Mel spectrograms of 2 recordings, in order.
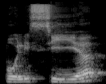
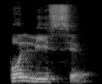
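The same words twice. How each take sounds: First: Policia stressed on CI; po-li-CI-a with the weight on ci; verb policia. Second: Polícia stressed on LÍ; po-LÍ-cia with the weight on lí; noun polícia. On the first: Teacher contrasts policia with polícia. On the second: Teacher contrasts polícia with policia. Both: Shown as a demonstration. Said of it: "Ambas as palavras existem".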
